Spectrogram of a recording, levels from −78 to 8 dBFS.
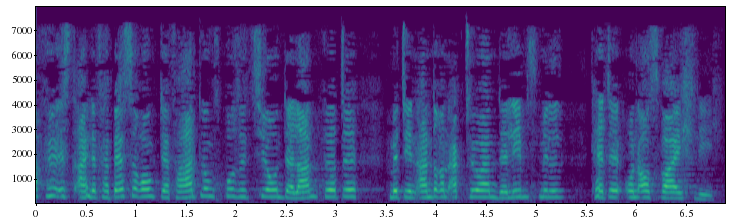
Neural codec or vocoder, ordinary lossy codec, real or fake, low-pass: none; AAC, 32 kbps; real; 7.2 kHz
